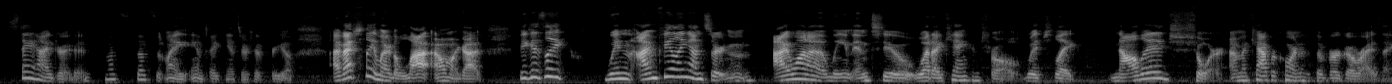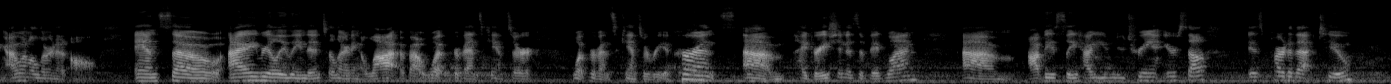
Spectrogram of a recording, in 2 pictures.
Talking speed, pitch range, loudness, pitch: 180 wpm, 150-210 Hz, -29 LUFS, 170 Hz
